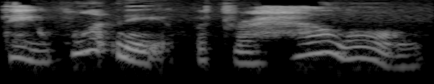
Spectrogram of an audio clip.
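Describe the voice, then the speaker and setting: A woman voicing a wry, plaintive storybook dog, animated pitch. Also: unhurried, husky, highs cut off, heavily acted. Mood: resigned, wry. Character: wry, plain-spoken, thoughtful male rescue dog.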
